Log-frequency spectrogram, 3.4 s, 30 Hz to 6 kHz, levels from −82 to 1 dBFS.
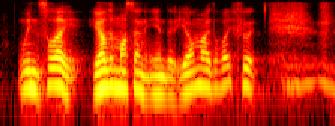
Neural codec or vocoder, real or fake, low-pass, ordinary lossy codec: codec, 16 kHz, 0.8 kbps, ZipCodec; fake; 5.4 kHz; none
